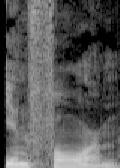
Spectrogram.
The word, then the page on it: inform: American English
